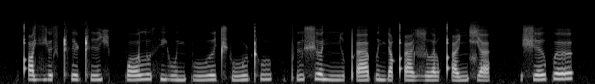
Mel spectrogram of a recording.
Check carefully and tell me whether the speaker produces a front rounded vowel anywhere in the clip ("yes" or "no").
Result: yes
